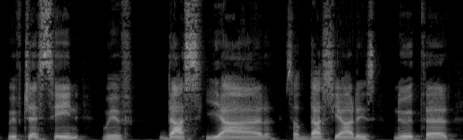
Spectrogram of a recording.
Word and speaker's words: das Jahr: For example, the year is das Jahr, that's spelled J-A-H-R, and that H just stretches out that vowel, das Jahr.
